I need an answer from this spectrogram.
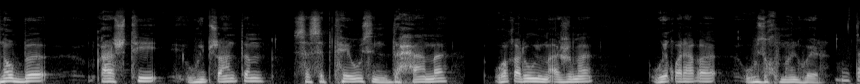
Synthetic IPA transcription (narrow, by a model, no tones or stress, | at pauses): noːbɐ | qʼɑːɕtʰiː | wiːpʼt͡ʃʼaːntʼɐm | sɐsɨptʰejwsɨndɨħaːmɐ | wɐqʼɐɾuwimɨ̰ʔɐʒɨmɐ | wiːqʷʼɔɾaːqʼɐ | wuzɨχʷʊmɐnweːr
